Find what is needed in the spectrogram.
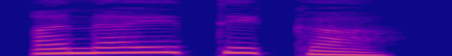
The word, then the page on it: ಅನೈತಿಕ: anaitika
